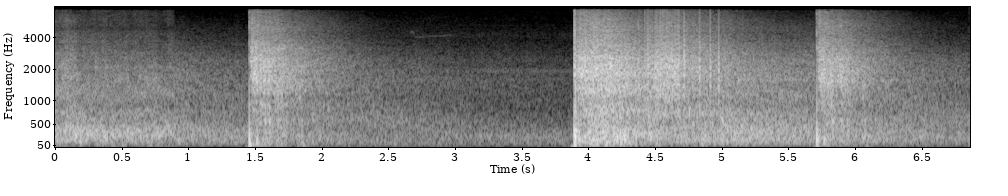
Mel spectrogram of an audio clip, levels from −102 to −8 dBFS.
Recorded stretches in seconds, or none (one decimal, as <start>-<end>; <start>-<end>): 0.9-6.9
